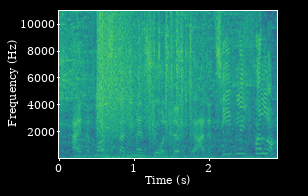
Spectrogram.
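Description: Debris clatters after an explosion.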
